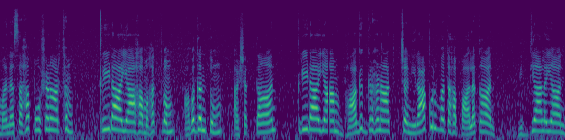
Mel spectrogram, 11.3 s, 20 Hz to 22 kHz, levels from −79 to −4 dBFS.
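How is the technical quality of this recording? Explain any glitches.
The recording has two technical faults: heavy-handed noise reduction across the whole speech clip, and one short dropout.

Overdone noise removal, throughout: the noise reduction was set so aggressively that it cuts individual frequency bands whenever they sit near its noise estimate. Quiet parts of the voice are removed along with the noise. The background becomes near silence sprinkled with twinkling specks.

Gap at a join of encoded pieces, from 6.56 to 6.60 s: separately encoded segments were joined without trimming each encoder's start-up delay and final-frame padding. That leaves a 39 ms hole in continuous speech with smeared edges. The sound then resumes where it stopped.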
